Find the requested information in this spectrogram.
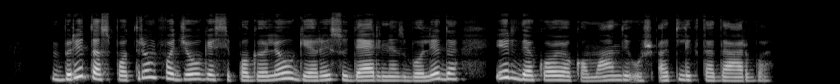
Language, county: Lithuanian, Vilnius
